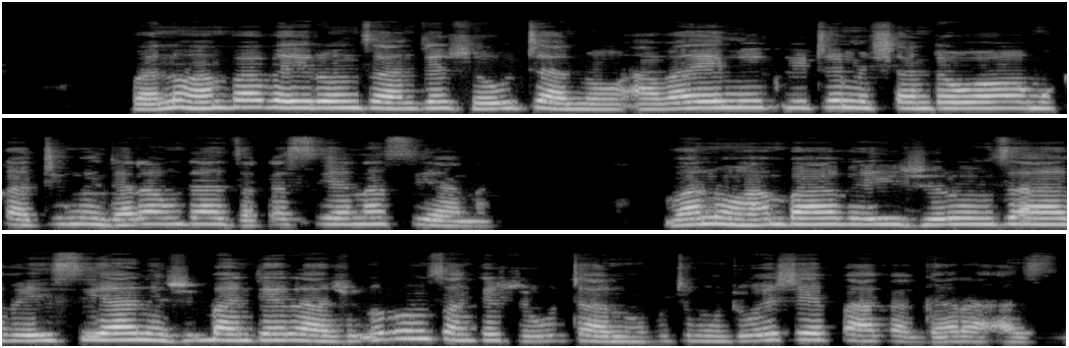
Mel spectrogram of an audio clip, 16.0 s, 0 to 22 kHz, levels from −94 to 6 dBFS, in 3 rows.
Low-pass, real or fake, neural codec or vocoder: 10.8 kHz; real; none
